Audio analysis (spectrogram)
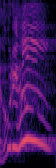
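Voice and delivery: very high, loud hooting call; homeboy's call. Retold or imitated. A homeboy calling out a warning to his friend, high and loud hoot. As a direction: hoot it out like a friend signaling trouble. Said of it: "my homeboy said".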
